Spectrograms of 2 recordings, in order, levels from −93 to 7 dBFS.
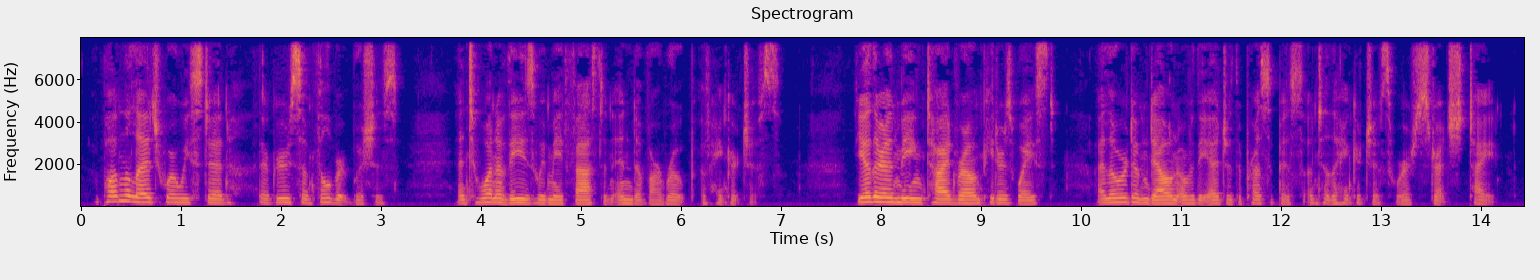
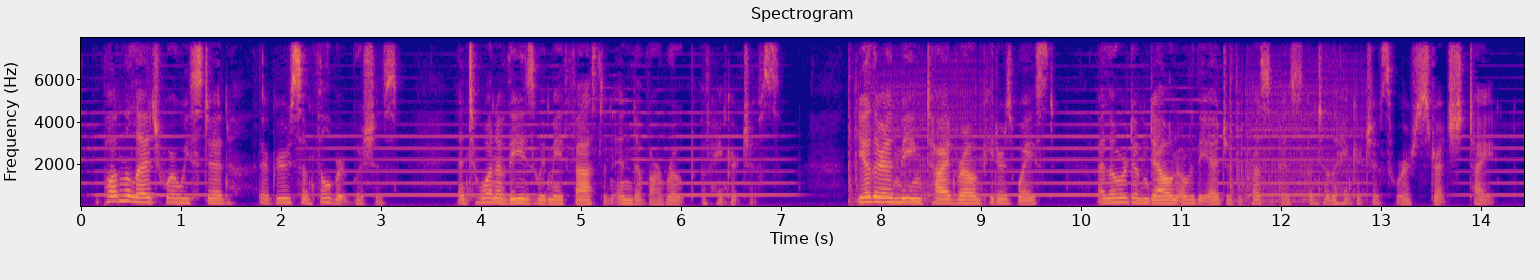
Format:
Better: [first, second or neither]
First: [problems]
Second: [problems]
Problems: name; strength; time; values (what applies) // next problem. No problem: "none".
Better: first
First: none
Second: background sound (Bowed string instrument + Cupboard open or close / Door); 15 dB below the speech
